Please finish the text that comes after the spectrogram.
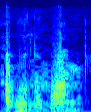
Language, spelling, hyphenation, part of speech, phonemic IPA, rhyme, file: Norwegian Bokmål, abonnement, ab‧on‧ne‧ment, noun, /abʊnəˈmaŋ/, -aŋ, No-abonnement.ogg
- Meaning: 1. a subscription (access to a resource for a period of time, generally for payment) 2. number of subscribers to a magazine, a newspaper or the like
